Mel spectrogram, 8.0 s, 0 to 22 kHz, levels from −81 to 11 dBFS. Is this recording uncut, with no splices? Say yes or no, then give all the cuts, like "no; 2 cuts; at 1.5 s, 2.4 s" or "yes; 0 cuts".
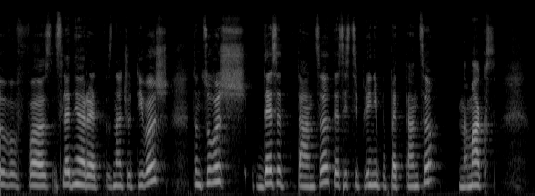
no; 3 cuts; at 3.8 s, 5.1 s, 6.9 s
